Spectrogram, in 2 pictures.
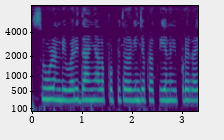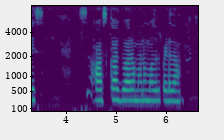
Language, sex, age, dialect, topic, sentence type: Telugu, male, 18-24, Telangana, agriculture, statement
